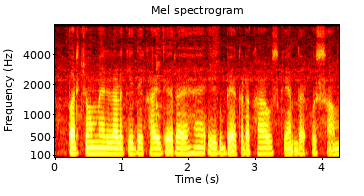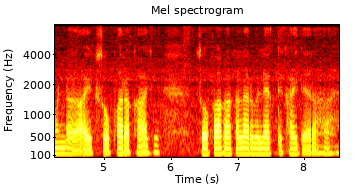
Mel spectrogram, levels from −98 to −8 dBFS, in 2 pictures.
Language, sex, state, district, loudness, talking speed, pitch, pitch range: Hindi, male, Uttar Pradesh, Jalaun, -20 LUFS, 195 wpm, 125 Hz, 120-130 Hz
